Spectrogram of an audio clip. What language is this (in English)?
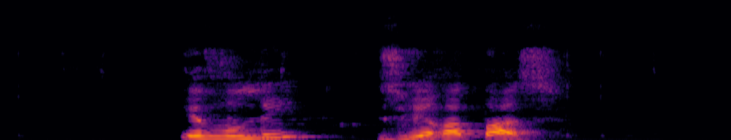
Kabyle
